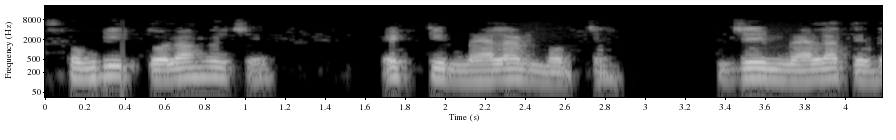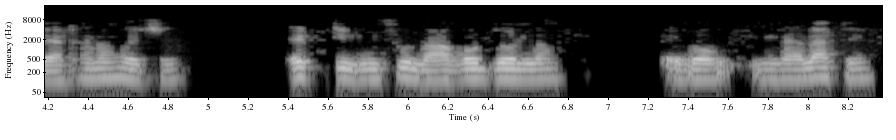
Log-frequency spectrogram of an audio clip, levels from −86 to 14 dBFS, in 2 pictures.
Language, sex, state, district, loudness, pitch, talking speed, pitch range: Bengali, male, West Bengal, Jalpaiguri, -18 LUFS, 130 Hz, 115 wpm, 120-135 Hz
